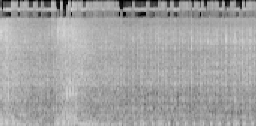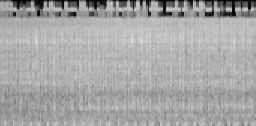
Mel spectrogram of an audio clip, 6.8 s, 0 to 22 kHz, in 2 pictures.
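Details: 2003 Ducati 999S, 7,600 miles, after fixing one-cylinder running caused by a clogged injector, replaced with an injector and fuel lines from an '05: starter catches, engine settles into steady even thump without stumble or miss; both cylinders firing.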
